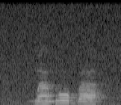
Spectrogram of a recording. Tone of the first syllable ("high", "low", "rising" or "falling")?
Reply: low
